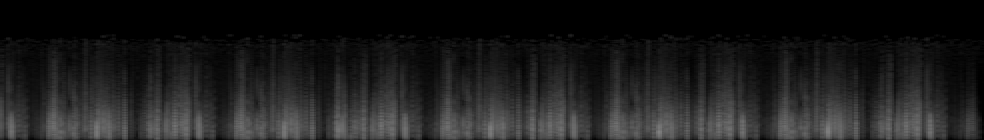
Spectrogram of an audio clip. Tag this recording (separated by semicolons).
record; surface-noise; crackle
